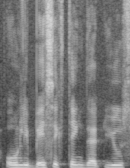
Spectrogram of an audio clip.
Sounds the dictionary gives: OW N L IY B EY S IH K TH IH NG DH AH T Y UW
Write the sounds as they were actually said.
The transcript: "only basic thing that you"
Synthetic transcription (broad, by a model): OW N L IY B EY S IH K T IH NG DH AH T Y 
